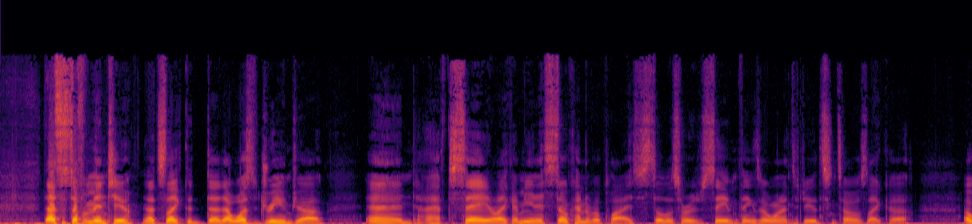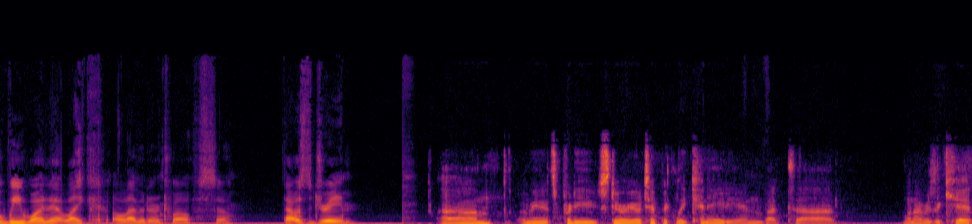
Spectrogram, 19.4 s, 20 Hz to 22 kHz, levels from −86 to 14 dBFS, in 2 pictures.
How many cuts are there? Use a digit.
0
